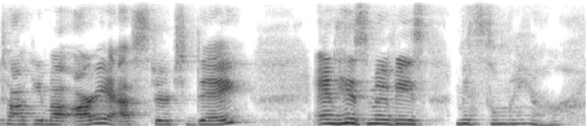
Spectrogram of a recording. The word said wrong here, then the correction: Midsommar: It's actually Midsommar. – It's Midsommar. – Don't ask me why. When I looked at it, I just started pronouncing it like that. And everybody's like, that's not how you say it.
